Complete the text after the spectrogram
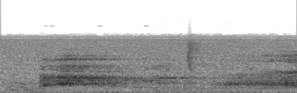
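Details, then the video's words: ['Howler monkey roar starting abruptly and held for about three seconds, a rough, layered, guttural howl that dips slightly midway and swells again toward the end.'] "Howler Monkey Scary Sounds"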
